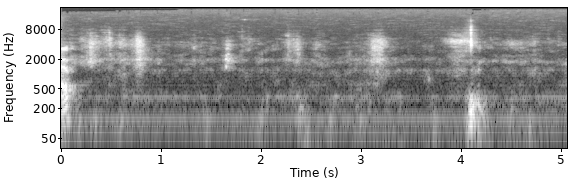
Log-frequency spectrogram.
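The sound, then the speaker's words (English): Writing on a board, a few short scratchy strokes spread out with pauses between them, quiet and fairly soft. “I'll write down the board. Leviticus 25:25.”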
